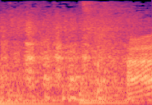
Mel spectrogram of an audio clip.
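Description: A dog pants in short quick breaths, close by, with a voice talking over it.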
